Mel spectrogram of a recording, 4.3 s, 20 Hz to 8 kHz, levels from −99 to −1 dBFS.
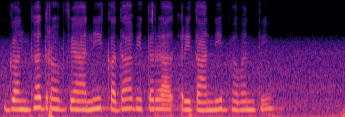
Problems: constant background noise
